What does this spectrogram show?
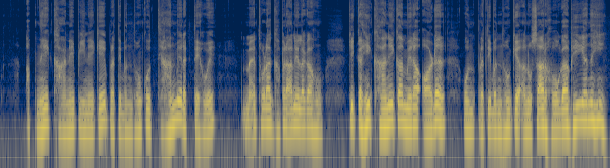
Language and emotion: Hindi, fearful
